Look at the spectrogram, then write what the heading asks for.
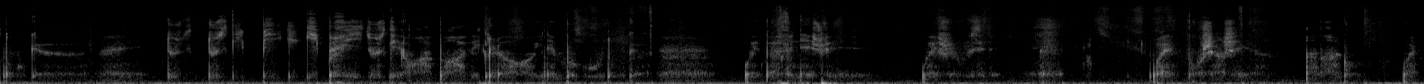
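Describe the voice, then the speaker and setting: A man speaking in a soft breathy whisper, improvising an informal ASMR roleplay explanation with halting, hesitant delivery. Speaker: ASMR roleplayer playing a dragon breeder.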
